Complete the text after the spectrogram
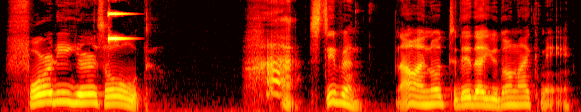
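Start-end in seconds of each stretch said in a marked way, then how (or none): none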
